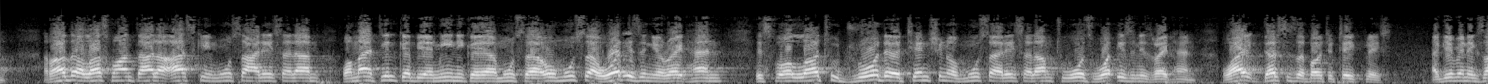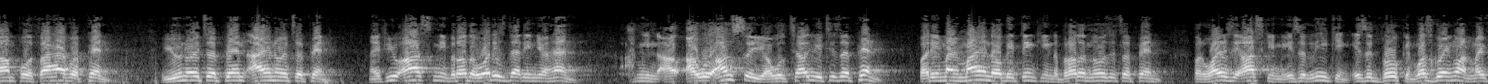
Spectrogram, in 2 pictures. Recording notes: Jumuah Lecture at Masjid Nur ul Huda.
